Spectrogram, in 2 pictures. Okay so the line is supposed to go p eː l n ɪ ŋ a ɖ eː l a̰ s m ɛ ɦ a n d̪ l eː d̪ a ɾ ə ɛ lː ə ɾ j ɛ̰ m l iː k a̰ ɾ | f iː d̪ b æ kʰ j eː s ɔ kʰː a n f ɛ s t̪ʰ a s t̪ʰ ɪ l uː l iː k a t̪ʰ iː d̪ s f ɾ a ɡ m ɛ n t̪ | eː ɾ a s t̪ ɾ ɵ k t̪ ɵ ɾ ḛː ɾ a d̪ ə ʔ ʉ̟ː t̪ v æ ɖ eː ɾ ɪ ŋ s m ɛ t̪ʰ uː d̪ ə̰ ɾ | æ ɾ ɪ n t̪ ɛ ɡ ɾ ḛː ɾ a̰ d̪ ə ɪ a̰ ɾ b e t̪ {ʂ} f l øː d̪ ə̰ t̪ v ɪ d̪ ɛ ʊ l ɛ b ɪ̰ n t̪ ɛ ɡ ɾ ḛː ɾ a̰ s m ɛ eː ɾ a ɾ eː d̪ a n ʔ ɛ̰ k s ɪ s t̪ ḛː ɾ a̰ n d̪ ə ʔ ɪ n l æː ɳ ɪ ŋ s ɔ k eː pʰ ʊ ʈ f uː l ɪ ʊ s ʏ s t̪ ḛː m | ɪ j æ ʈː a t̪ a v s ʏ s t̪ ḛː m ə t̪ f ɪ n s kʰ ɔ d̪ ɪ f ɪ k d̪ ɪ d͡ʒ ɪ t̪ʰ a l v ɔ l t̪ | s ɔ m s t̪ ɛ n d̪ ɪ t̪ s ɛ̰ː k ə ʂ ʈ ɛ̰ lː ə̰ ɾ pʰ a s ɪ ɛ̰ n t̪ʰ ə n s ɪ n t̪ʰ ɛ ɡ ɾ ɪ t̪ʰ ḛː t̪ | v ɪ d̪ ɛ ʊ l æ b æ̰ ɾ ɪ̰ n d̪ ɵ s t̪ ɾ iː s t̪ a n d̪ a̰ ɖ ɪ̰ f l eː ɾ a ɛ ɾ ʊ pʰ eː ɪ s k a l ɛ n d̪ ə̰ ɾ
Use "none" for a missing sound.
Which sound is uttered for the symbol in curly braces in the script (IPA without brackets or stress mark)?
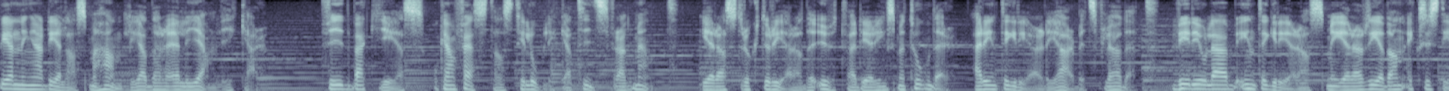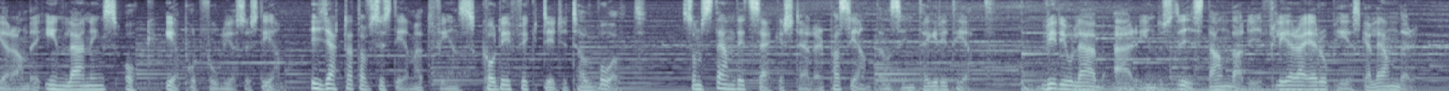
s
